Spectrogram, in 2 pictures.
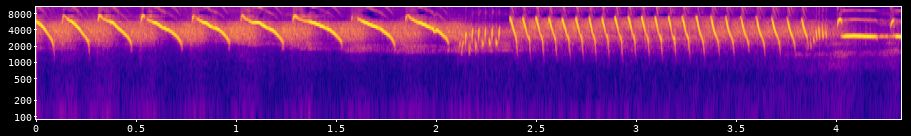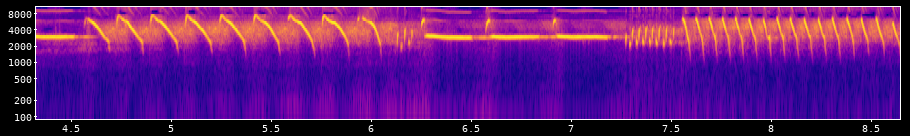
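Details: Belgian canary, a tutor singer singing at length: sets of loud, sharply descending whistled sweeps alternate with fast buzzy trills and long steady high whistled notes, all bright and high-pitched, with almost no background noise.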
